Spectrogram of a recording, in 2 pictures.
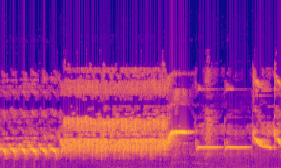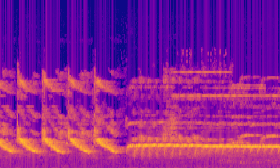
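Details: Canary in Norway singing a varied song: a rapid trill, a steady buzzy tour, a series of sharply falling whistled notes repeated about twice a second, then a sustained rolling trill.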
